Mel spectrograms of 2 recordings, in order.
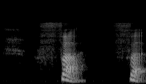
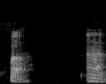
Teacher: that F is a bilabial fricative, so you're using your two lips. F, not like Modern English where it's a labiodental, where you push that lower lip kind of under your teeth and go F.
